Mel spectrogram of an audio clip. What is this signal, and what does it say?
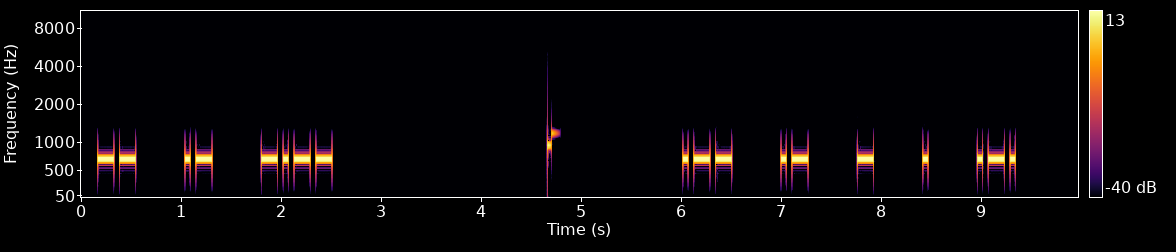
Morse code, heard as a keyed tone, about 22 wpm, spaced as for 12 wpm, 700 Hz. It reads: MAY WATER
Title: 3x Character Spacing - Top 100 Words - 22wpm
